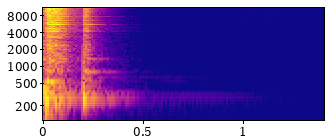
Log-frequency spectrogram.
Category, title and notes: Music > Solo instrument
Vintage Custom 14 inch Hi Hat-009
Custom, Cymbal, Cymbals, Drum, Drums, Hat, Hats, HiHat, Kit, Metal, Oneshot, Perc, Percussion, Vintage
